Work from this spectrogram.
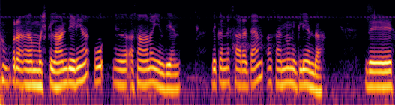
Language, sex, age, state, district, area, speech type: Dogri, male, 30-45, Jammu and Kashmir, Reasi, urban, spontaneous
